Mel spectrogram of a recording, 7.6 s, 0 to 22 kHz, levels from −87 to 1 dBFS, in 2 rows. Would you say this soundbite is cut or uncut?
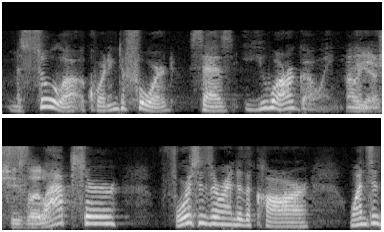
uncut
